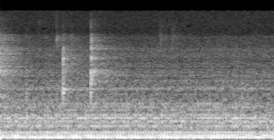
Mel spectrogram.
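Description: A steady low hum runs under a fork stirring an egg-and-milk batter in a ceramic plate, with a couple of light clicks of the fork against the plate about half a second in.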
